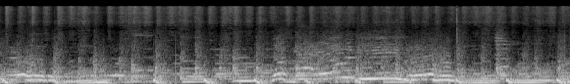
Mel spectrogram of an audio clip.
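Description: Live ohangla band music: a fast, steady shaker rhythm over bass notes and a sliding melody line from keyboard or voice.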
